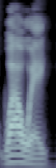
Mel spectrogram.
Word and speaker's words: Huawei: pronunciation about that Chinese cell phone manufacturer it's pronounced Huawei and apparently the CFO Ming Wang Yao has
